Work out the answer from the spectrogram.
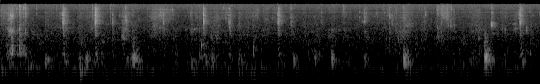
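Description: Faint mouth sounds of eating by hand: chewing and lip smacks, heard as a string of short, irregular soft clicks.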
